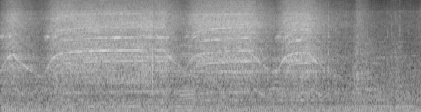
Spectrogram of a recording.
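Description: An electric motor whining up to speed, running for a second or two and winding down, several times in a row, over a steady low hum.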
